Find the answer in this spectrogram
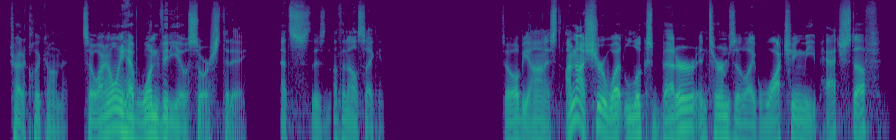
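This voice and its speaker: With vocal fry and lively intonation, a man talks at a moderate pace in a very deep, low voice. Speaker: live-streaming modular synth musician. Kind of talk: casual live stream talk.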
